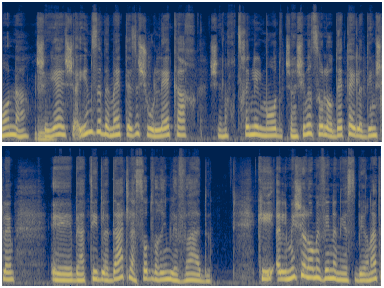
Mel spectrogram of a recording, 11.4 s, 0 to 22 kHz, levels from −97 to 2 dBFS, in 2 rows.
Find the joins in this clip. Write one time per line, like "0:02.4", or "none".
0:04.2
